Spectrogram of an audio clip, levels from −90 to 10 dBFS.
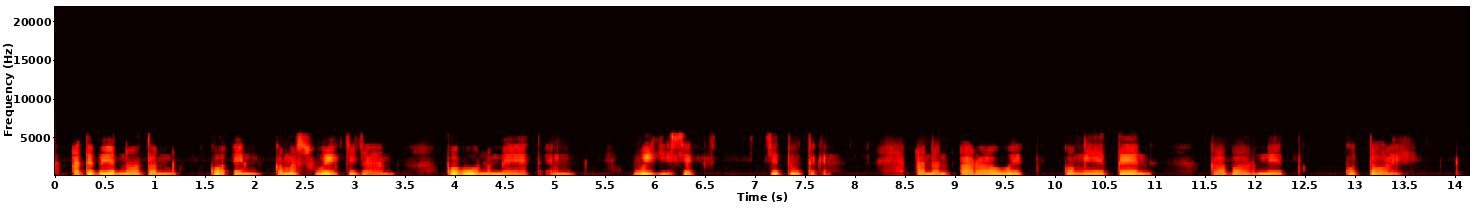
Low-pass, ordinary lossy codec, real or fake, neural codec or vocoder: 5.4 kHz; none; fake; vocoder, 44.1 kHz, 128 mel bands, Pupu-Vocoder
